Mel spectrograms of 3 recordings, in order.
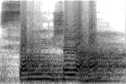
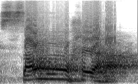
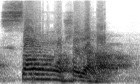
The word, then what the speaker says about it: संशयः: और फिर अंतिम नाम है छिन्न संशयः, जिसके अनुस्वार का, स के ऊपर के अनुस्वार का हम अपूर्ण व ऐसा उच्चारण करते हैं। संशयः या संशयः, ये गलत उच्चारण है। इसका सही उच्चारण है संशयः, संशयः, अर्थात छिन्न संशयः।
